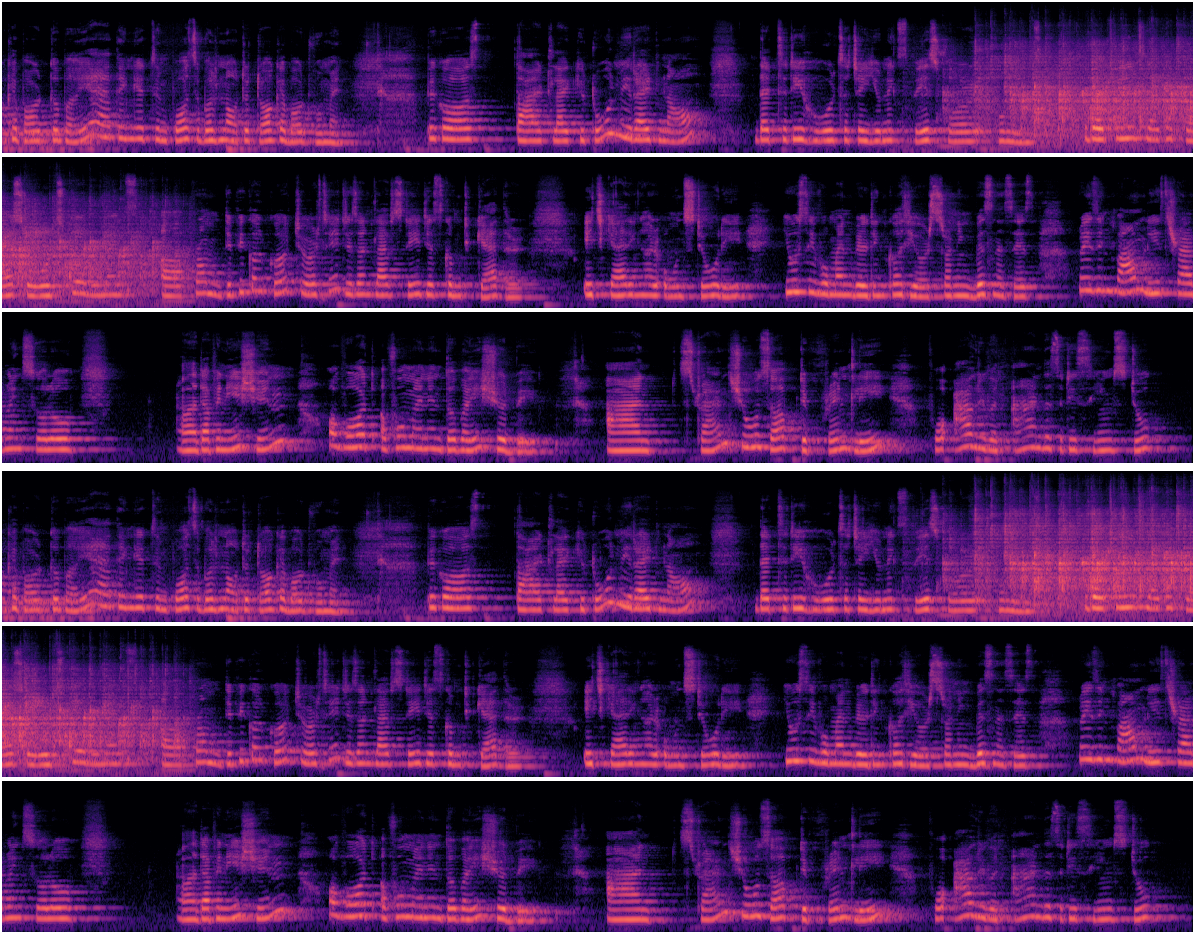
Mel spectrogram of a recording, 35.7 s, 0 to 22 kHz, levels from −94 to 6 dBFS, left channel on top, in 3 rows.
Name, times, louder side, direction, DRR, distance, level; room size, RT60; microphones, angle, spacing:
voice 1, 0.0-4.7 5.1-13.2 13.5-24.9 25.6-29.2 29.5-30.3 30.6-35.3, left 1 dB, 20° left, 6 dB, 1.6 m, -32 dB
Applause, 9.0-13.8, right 3 dB, 20° right, 3.7 m, -33 dB
23.0 x 20.5 x 5.7 m, 0.86 s
head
